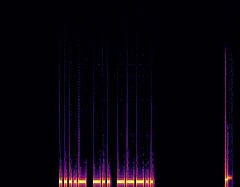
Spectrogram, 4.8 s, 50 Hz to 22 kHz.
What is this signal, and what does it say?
Morse code, heard as a keyed tone, about 25 wpm, 700 Hz. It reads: 4D8
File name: Three Letter-Number Combinations - 25wpm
